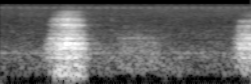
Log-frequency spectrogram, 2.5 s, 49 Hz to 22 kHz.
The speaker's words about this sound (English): If you are breathing in a very shallow breath, and let's say it's 60 per minute. 그냥 호흡을 그래? 이렇게 하는 겁니다. It's very light breathing.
